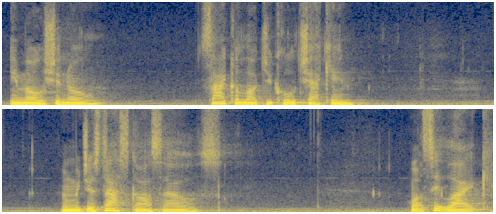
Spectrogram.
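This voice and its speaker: A man leading a guided body scan meditation as a teacher, speaking gently and unhurriedly in short phrases with long pauses. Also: fairly low pitch. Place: live session in a reverberant room. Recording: long reverb of a hall.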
